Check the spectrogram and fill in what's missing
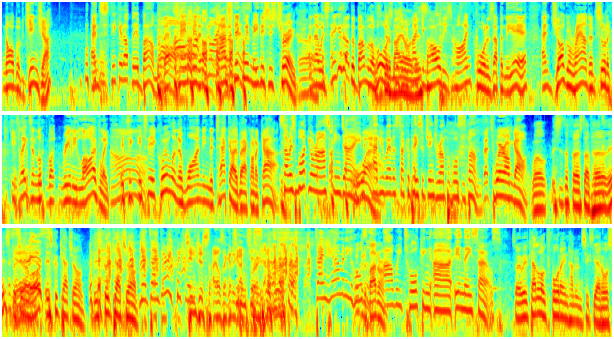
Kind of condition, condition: setting, outdoors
